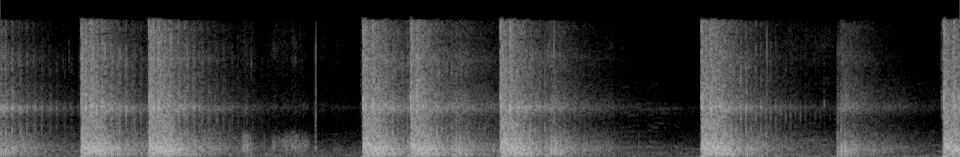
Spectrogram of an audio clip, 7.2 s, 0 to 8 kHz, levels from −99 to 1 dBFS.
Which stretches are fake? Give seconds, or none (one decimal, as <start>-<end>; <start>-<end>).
none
